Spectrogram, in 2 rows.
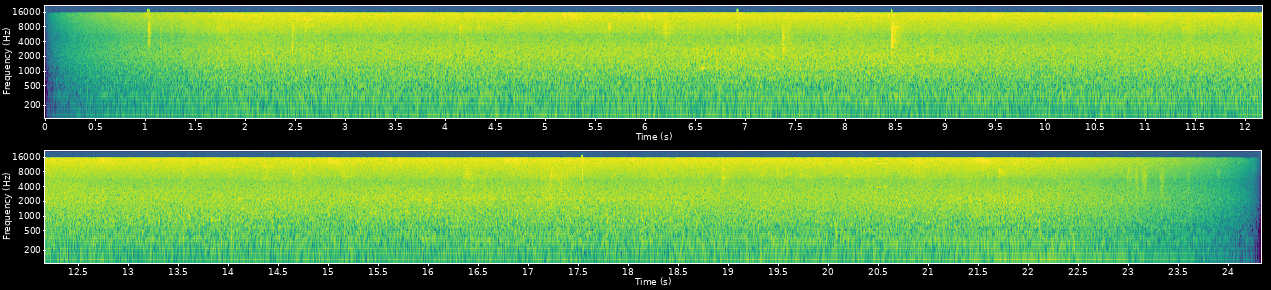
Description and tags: Very Quiet Forest Ambience
Field recording of a particularly quiet part of a forest.
Recorded at Springbrook National Park, Queensland using the Zoom H6 Mid-side module.
ambience, ambient, atmosphere, background, field-recording, forest, quiet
